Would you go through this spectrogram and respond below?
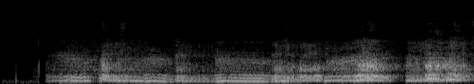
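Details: Miniature Dachshund, a pet dog, growling steadily in a low, rumbling, harmonic tone that swells and dips for about four seconds after a brief pause, with no other clear sounds.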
